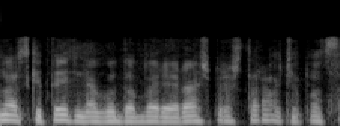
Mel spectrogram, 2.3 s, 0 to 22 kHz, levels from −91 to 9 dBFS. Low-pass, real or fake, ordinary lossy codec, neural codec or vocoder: 7.2 kHz; fake; AAC, 64 kbps; codec, 16 kHz, 4 kbps, FreqCodec, smaller model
